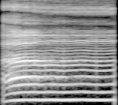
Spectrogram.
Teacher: lam jalalah dibaca tafkhim karena sebelumnya fathah, maka lamnya tebal. Anzalallahu, alif lamnya dinamakan alif lam syamsiyah karena alif lam menghadapi huruf syamsiyah yaitu lam, maka alif lam tidak dibaca atau dileburkan langsung ke lam berikutnya.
